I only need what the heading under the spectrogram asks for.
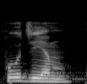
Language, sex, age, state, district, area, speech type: Tamil, male, 18-30, Tamil Nadu, Nagapattinam, rural, read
